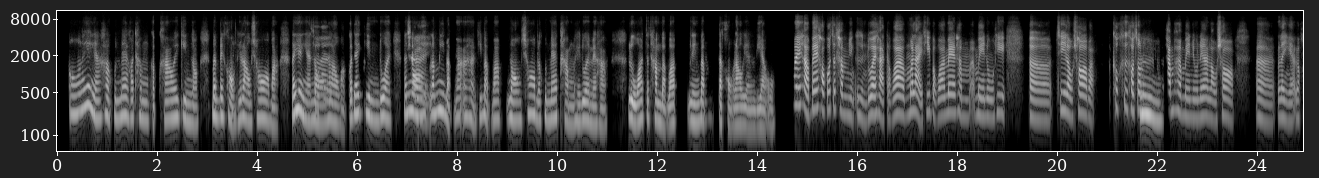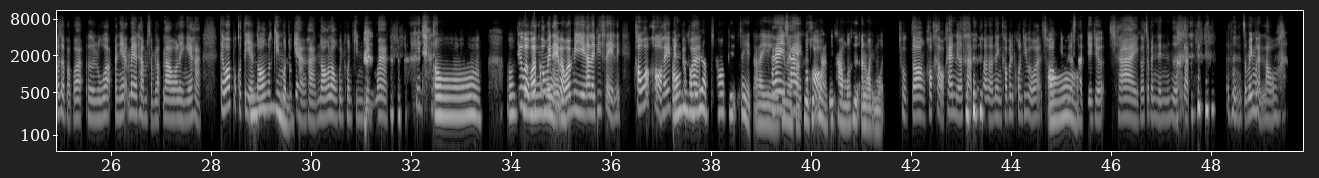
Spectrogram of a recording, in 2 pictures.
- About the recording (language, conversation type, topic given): Thai, podcast, เล่าความทรงจำเล็กๆ ในบ้านที่ทำให้คุณยิ้มได้หน่อย?
- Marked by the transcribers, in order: chuckle; laughing while speaking: "กิน"; laugh; chuckle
